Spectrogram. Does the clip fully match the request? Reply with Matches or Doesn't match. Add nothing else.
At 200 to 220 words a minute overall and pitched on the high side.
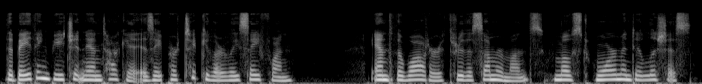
Doesn't match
